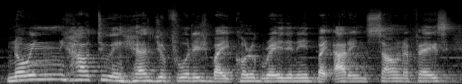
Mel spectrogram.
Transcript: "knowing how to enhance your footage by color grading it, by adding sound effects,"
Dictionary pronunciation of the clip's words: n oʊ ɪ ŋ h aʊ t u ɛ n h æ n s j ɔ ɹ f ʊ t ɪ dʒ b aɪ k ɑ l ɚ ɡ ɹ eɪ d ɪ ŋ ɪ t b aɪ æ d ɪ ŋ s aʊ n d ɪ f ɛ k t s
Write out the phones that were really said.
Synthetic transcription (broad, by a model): n oʊ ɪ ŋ h aʊ t u ɛ n h æ n s j ɔ ɹ f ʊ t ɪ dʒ b aɪ k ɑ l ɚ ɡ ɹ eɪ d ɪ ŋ ɪ t b aɪ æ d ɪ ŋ s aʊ n ɪ f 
